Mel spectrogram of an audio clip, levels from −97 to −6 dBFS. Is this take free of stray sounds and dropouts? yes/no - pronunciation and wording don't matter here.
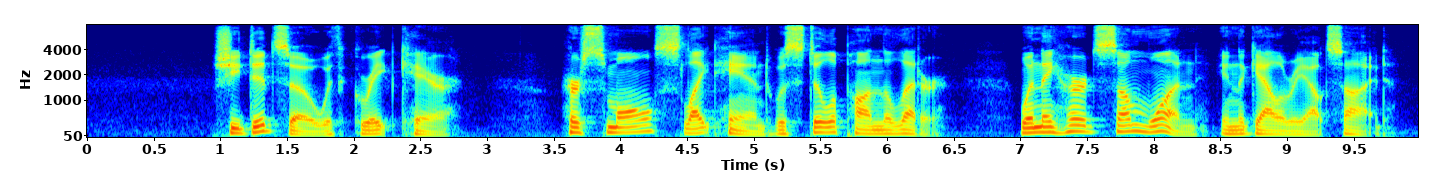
yes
